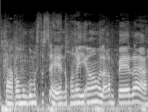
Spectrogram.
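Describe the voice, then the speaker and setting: The speech moves at a moderate pace. Noticeable background noise is present. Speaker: vlogger. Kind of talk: casual vlog chat.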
